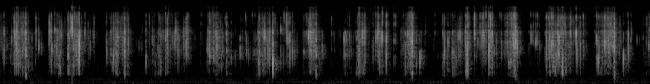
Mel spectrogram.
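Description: A broken fortune cookie inside its plastic wrapper is crushed and squeezed with fingers. Bright, dense crinkling and crunching crackles run in quick bursts throughout, with almost no low end.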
